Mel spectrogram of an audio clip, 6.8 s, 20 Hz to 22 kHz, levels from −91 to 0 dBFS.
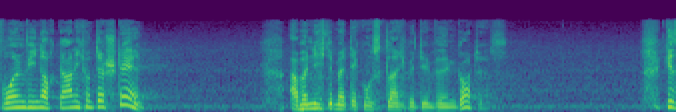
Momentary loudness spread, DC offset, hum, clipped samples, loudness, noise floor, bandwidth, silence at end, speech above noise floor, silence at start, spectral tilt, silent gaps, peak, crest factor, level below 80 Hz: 19 LU; under 0.1%; none; under 0.1%; -19 LUFS; -48 dBFS; 10.5 kHz; 0 s; 30 dB; 0 s; -5 dB/octave; none; -2 dBFS; 18 dB; -64 dBFS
